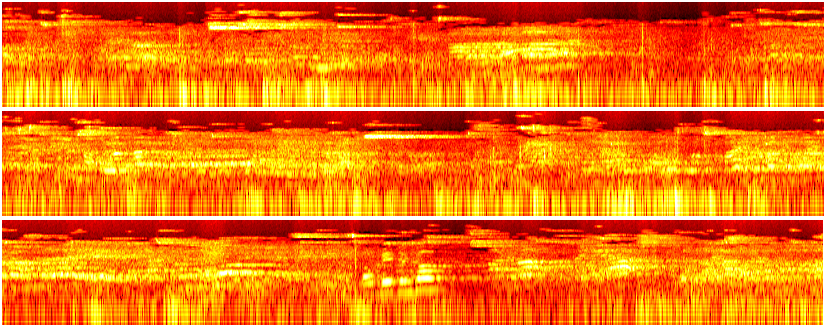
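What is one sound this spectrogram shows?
Basketball players' sneakers squeak and thud on a wooden court in a large echoing hall.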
